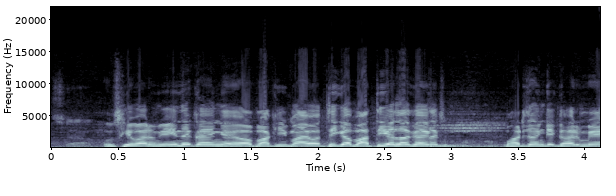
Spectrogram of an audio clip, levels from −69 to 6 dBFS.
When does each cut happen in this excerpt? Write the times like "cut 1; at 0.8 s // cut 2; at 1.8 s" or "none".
none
